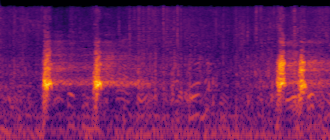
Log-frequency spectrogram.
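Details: Black female Shiba Inu barking amid a pack of dogs playing in water in the Groenendaal woods: four short, sharp barks, two spaced about half a second apart, then a quick pair near the end, over low rumbling background.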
